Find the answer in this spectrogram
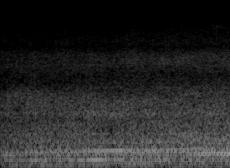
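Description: A motor vehicle drawing near on the street, its engine hum and road noise growing steadily louder.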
